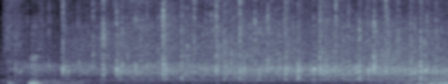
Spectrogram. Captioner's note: applause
